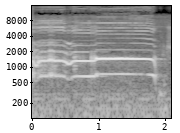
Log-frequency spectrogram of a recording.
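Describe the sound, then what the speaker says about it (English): A rooster on a hot Texas homestead crows one long, loud, close call that rises, holds steady and breaks off sharply, with no voices over it. "Quite a bit of roosters."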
